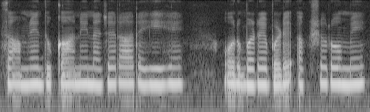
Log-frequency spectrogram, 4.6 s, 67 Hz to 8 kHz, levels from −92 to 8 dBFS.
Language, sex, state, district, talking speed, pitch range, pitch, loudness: Hindi, female, Rajasthan, Jaipur, 145 wpm, 215-225 Hz, 220 Hz, -16 LUFS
